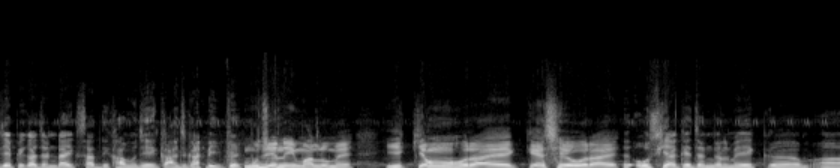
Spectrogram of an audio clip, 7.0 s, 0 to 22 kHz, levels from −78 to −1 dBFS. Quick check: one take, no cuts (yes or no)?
no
